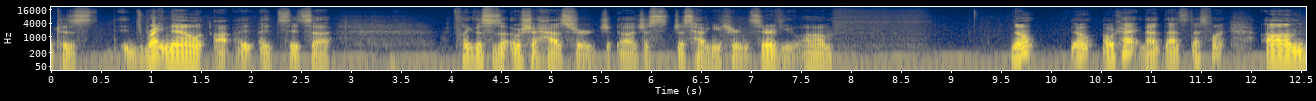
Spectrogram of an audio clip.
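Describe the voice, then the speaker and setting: A man's voice: fairly low pitch, dry recording. A man playing a polite, oblivious recruiting manager who stammers hesitantly and tactfully through a comedic one-sided job interview roleplay.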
